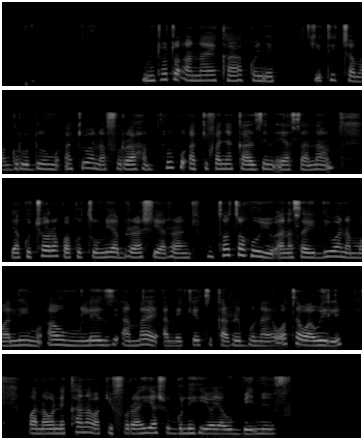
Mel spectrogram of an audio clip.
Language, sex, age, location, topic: Swahili, female, 25-35, Nairobi, education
